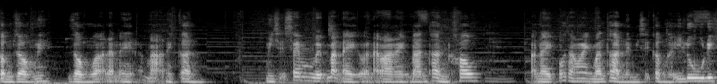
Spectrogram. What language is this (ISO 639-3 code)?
vie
